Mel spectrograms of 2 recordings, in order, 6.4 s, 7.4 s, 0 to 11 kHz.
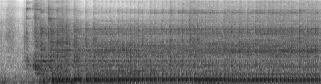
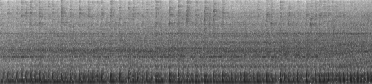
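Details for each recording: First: Honda GX160 engine on a Power Trowel M80H concrete trowel: fires and idles steadily with a persistent hard knock every few beats, a clear knock between crankshaft and connecting rod. The machine is not serviceable. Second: An identical healthy Honda GX160 engine at raised rpm: a steady, even single-cylinder drone with no knock or clatter, far quieter than the knocking engine.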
